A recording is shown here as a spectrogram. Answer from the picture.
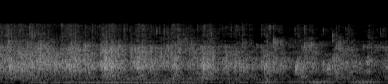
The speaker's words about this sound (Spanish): Dale un buen aplauso a Jesús por eso. Amén.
